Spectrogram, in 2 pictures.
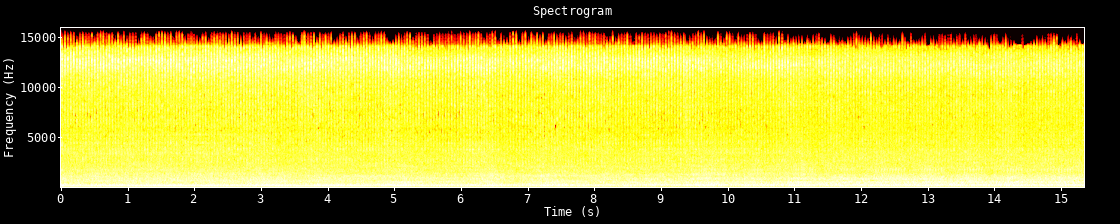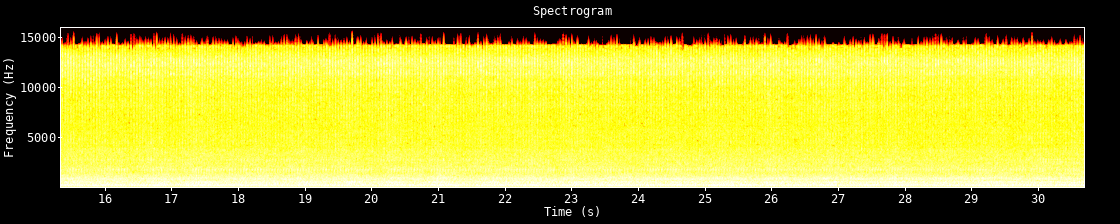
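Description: Briggs & Stratton 5 HP single-cylinder four-stroke engine on a Poulan push mower running on its own after a cold start. Its speed wavers a little in the first several seconds and then settles to a steady run, a sign that the water has been cleared from the fuel.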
